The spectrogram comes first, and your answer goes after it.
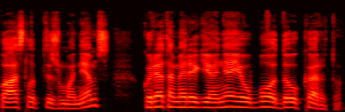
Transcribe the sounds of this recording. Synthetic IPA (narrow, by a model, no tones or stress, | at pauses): pɑːslˠɐpʲt̪ʲɪsʒmoːnʲeːms | kʊɾʲɛt̪ɐmʲɛɾʲɛɡʲɪjoːnʲɛjɛʊbʊʋoːd̪ɒʊkkɐɾt̪ṵː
